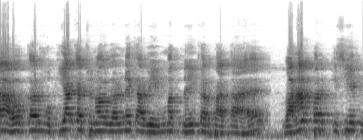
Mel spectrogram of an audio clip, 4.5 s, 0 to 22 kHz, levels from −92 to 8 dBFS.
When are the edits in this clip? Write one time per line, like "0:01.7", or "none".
0:03.4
